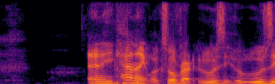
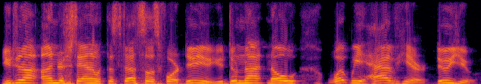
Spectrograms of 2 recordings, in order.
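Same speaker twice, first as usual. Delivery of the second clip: put-on higher, louder accented rant at the hacker; mock yell at the hacker in a foreign accent; 5 semitones higher, 3 dB louder than usual. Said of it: "yelling at Uzi again".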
